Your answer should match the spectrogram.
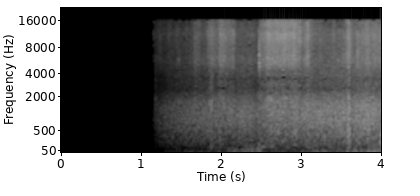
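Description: Dead silence at first; a little over a second in, wind rumbling and buffeting on the microphone fades in and grows steadily louder.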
